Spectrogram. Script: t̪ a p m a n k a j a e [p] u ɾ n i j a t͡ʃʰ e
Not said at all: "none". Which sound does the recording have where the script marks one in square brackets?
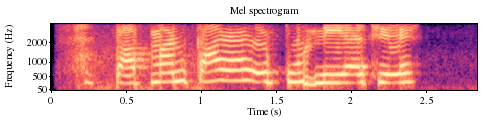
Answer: p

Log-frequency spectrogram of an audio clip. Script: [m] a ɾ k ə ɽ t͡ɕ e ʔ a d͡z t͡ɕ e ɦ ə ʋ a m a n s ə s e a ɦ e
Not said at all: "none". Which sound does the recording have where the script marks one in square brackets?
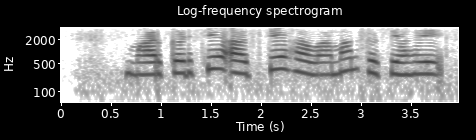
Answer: m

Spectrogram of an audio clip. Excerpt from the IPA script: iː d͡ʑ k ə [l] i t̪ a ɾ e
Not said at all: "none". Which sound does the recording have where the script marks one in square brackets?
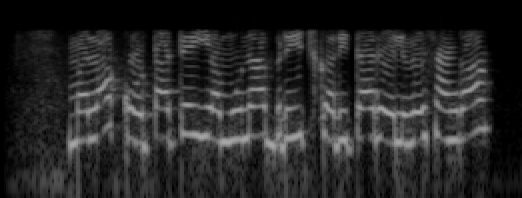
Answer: ɾ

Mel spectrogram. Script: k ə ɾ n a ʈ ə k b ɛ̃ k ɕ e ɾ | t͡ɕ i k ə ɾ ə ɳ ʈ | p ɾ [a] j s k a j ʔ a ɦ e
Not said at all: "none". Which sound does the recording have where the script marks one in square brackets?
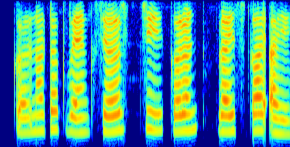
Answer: a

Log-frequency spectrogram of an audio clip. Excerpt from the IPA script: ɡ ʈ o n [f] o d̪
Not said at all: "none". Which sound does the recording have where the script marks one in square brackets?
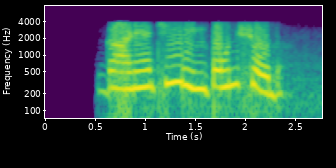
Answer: ɕ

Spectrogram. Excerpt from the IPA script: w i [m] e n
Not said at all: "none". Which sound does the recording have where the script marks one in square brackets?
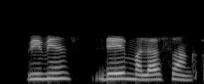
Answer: m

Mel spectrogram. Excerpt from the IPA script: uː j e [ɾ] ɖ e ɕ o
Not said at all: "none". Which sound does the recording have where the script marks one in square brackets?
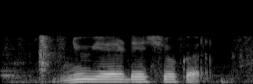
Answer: ɾ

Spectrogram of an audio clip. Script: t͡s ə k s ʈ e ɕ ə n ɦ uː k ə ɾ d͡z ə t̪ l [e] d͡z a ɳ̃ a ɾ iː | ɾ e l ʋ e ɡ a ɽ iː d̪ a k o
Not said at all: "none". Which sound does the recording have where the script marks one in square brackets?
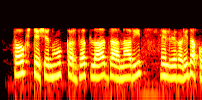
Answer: a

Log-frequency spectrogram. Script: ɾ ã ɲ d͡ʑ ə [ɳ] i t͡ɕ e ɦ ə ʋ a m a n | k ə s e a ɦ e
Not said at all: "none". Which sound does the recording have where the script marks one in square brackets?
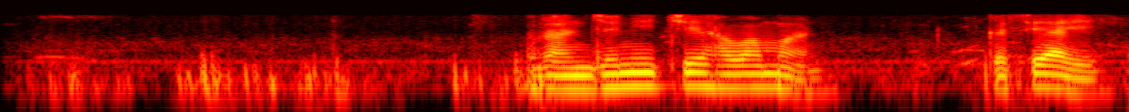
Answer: n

